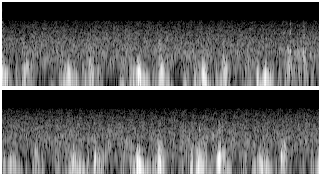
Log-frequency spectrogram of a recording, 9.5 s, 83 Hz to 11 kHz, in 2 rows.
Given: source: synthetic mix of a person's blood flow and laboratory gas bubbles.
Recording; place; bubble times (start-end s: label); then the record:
Doppler ultrasound of blood flow; precordium
4.26-4.65 s: bubbles
7.12-7.21 s: bubbles
7.69-7.94 s: bubbles
From the record:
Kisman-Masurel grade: 121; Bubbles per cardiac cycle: 1 to 2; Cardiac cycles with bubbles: 10 to 50%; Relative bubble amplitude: barely perceptible (0.100 to 0.250); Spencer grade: 2 (many but less than half of the cardiac periods contain bubble signals, singularly or in groups); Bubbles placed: only in the low amplitude regions of the cardiac cycle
